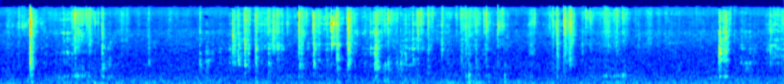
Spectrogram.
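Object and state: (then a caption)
Dry bar of laundry soap being scraped. A utility knife blade scrapes a solid bar of dry amber laundry soap held in the hand, curling shavings off it. The sound is quiet, bright, crisp crackling and scratching with short ticking snaps over a soft hiss, and a few sharper cracks stand out.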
